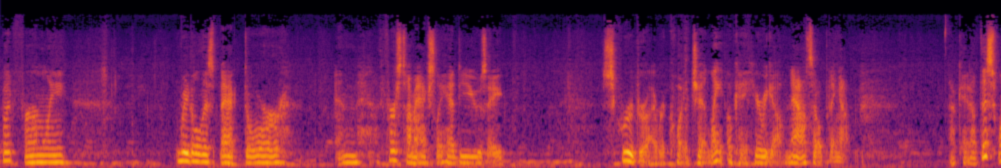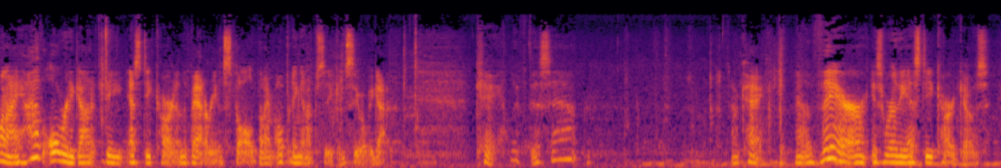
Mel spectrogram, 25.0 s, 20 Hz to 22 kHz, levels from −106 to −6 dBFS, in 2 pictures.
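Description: No dropouts, clipping, distortion, timing glitches or level jumps are audible anywhere in the audio.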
